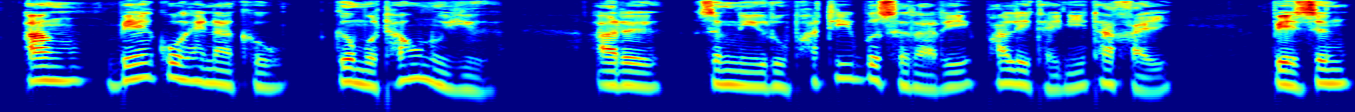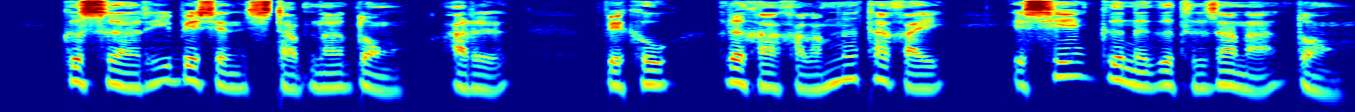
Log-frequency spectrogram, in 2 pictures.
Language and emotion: Bodo, fearful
